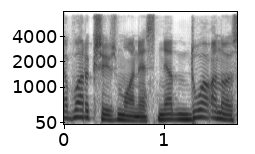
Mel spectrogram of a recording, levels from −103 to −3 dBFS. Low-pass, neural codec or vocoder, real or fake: 7.2 kHz; codec, 16 kHz, 1 kbps, X-Codec, HuBERT features, trained on LibriSpeech; fake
